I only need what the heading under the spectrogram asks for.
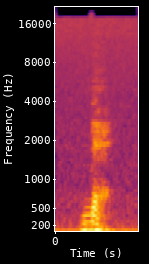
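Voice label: "net", Jèrriais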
